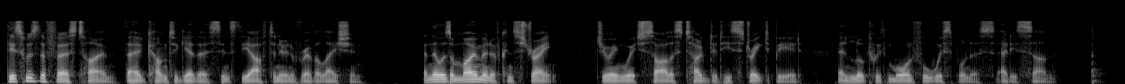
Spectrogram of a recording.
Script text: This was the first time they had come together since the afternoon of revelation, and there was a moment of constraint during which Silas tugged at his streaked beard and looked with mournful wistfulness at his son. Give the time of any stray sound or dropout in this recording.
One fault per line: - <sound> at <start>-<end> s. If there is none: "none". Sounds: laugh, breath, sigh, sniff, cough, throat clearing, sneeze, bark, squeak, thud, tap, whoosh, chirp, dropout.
- tap at 10.9-11.1 s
